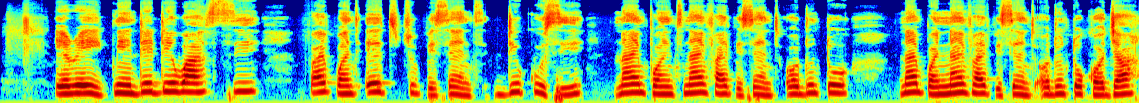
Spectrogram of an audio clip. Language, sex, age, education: Yoruba, female, 15-29, tertiary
